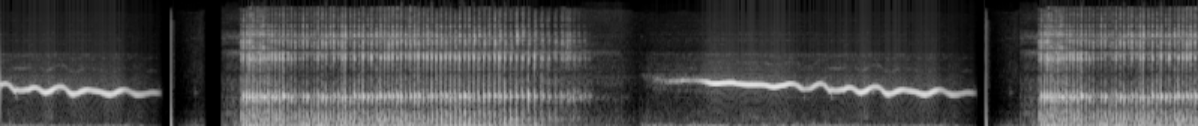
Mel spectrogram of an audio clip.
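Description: Cartoon snoring: a wavering whistle on the out-breath alternating with a rasping snore, repeating.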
